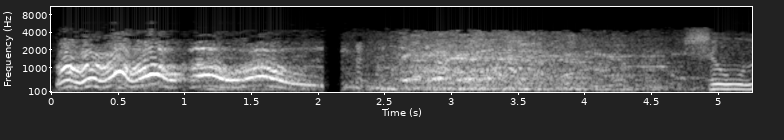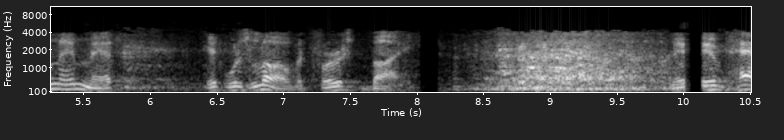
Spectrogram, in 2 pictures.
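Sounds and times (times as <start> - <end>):
person imitating a male dog howling: 0.0 - 2.1
laughter: 2.2 - 4.8, 8.2 - 10.5
speech: 4.9 - 8.0, 8.8 - 10.5.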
